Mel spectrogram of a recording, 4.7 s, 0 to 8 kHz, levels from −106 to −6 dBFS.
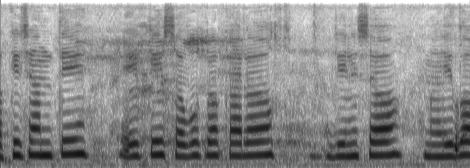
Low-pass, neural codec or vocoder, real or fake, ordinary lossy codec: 7.2 kHz; codec, 16 kHz, 4 kbps, FunCodec, trained on Chinese and English, 50 frames a second; fake; none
